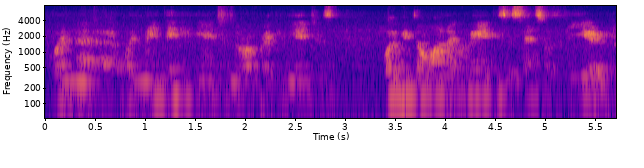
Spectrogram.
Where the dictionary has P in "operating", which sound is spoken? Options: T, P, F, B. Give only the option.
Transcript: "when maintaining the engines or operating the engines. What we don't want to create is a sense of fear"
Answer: B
